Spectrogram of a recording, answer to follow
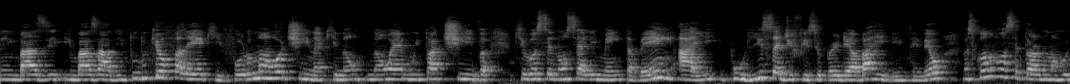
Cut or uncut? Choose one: uncut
